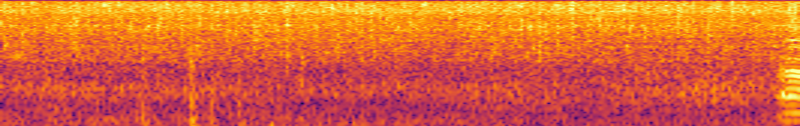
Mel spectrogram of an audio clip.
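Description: Low, wet crackle of dish-soap foam and water on an acrylic-painted canvas being washed by hand with a sponge, with one light knock about a second in.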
